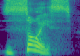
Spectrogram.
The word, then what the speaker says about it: Seuss: friend of Dr Seuss the correct pronunciation is zoys which rhymes with voice or with a z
